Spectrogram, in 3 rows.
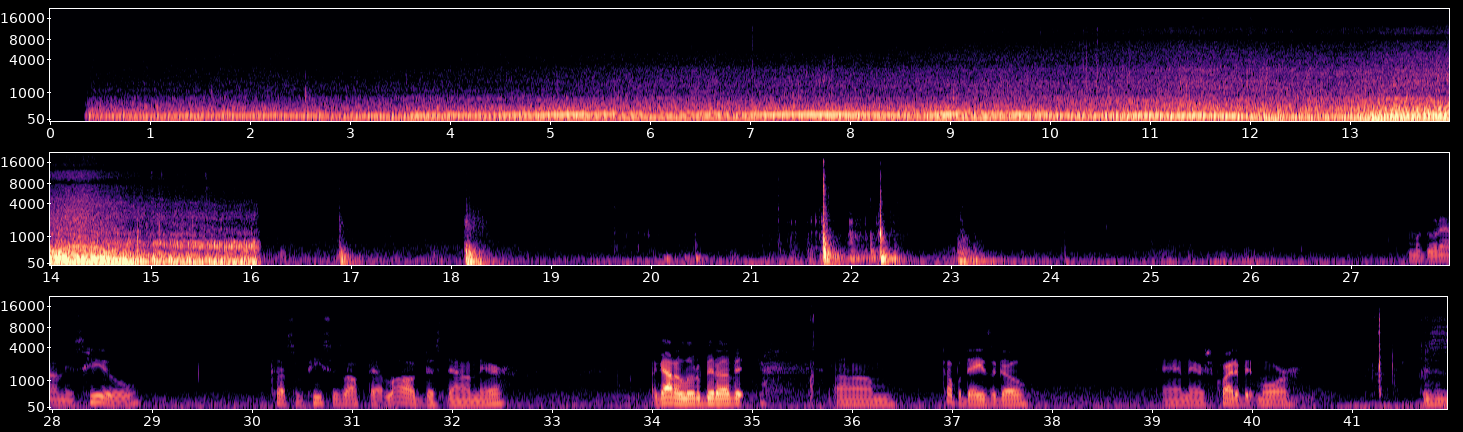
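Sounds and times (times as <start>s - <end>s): engine running and revving: 0.4s - 16.1s.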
